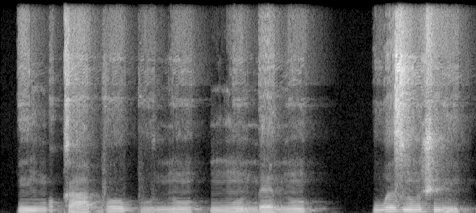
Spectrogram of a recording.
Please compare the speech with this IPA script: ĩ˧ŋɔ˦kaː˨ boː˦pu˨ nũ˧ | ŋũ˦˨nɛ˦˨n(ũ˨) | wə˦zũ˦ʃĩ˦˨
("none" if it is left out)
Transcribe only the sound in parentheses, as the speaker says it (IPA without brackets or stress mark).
ũ˦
